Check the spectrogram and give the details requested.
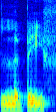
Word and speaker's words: LeBeouf: to this odious character whose name is LeBeouf, but he pronounces it LeBeef.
